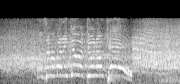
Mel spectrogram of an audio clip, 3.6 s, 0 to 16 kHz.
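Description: A huge concert crowd of some 750,000 people in New York roars as a performer in a cowboy outfit comes on stage, a steady, dense wash of cheering with loud individual yells and whoops rising and falling above the din throughout.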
